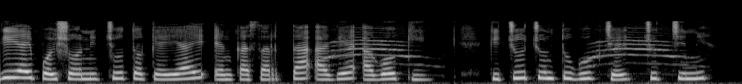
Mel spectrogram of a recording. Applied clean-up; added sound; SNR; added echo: neural diffusion model UNIVERSE++.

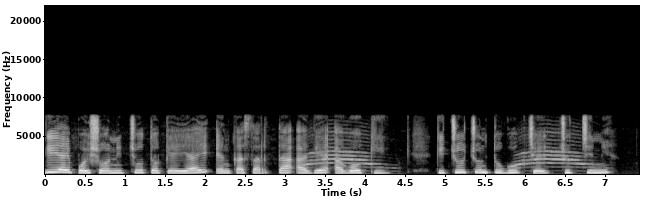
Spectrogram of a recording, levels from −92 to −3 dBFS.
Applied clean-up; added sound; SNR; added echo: none; Meow; 16 dB; none.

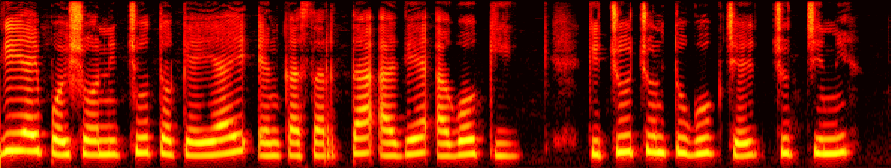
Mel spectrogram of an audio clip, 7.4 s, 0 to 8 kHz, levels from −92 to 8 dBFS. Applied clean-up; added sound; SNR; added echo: none; none; none; none.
